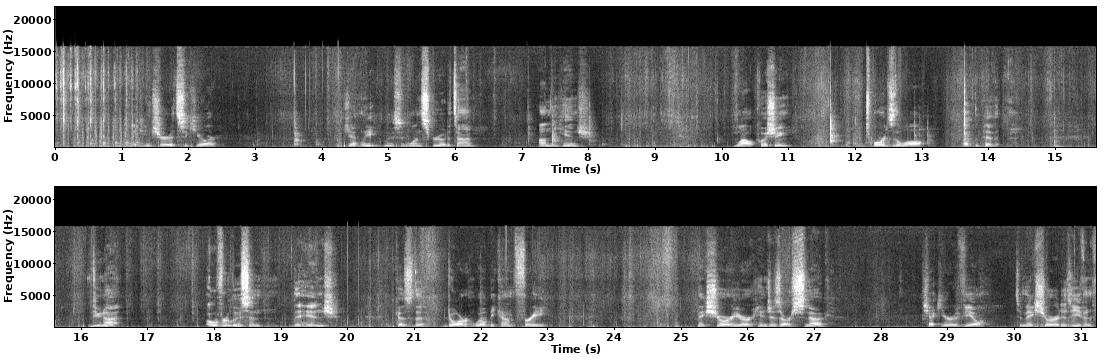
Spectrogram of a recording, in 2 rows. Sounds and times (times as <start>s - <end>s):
Speech: 1.1s - 2.6s, 4.3s - 6.4s, 7.2s - 8.2s, 10.2s - 11.1s, 12.2s - 14.4s, 16.1s - 16.7s, 17.9s - 19.9s, 20.7s - 23.1s, 25.2s - 27.4s, 28.6s - 31.2s.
